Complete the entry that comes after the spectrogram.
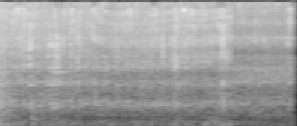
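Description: Chopped tomatoes fry in oil over a low flame, giving a steady, close hiss of sizzling with faint crackles and a slight drop in intensity near the end.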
